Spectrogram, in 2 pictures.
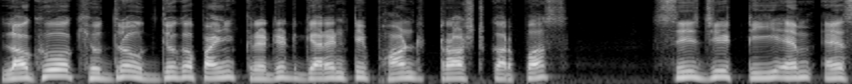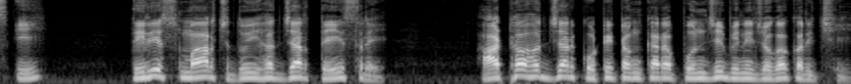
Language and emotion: Odia, neutral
